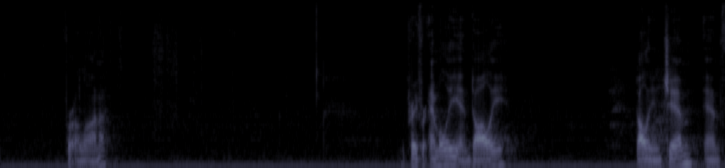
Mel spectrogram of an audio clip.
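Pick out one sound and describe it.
An older man speaks slowly and calmly through a microphone, with long pauses.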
